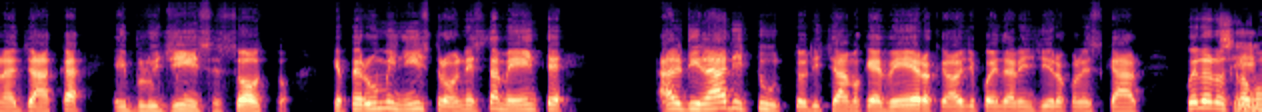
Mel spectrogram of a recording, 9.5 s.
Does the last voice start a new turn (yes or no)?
no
